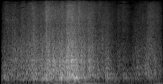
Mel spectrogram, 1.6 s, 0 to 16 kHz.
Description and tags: Aggressive Clatter 02
Aggressive debris being tossed and clattering (2).
clatter, idiom, impact, rattle, debris, garbage, shuffling, crash, junk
